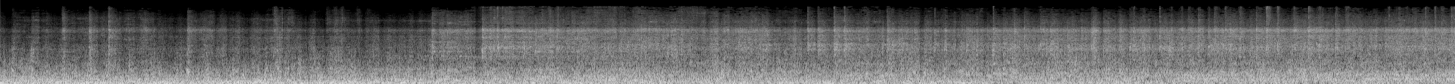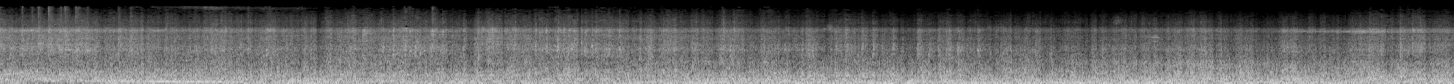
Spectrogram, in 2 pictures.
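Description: Express passenger train running at speed, heard from its own coach: steady wheel-and-rail rumble with clickety-clack over the rail joints and rushing air. A steady high whine joins about five seconds in and holds.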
